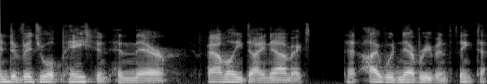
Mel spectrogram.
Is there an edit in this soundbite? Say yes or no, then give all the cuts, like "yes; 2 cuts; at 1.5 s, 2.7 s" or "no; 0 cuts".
no; 0 cuts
